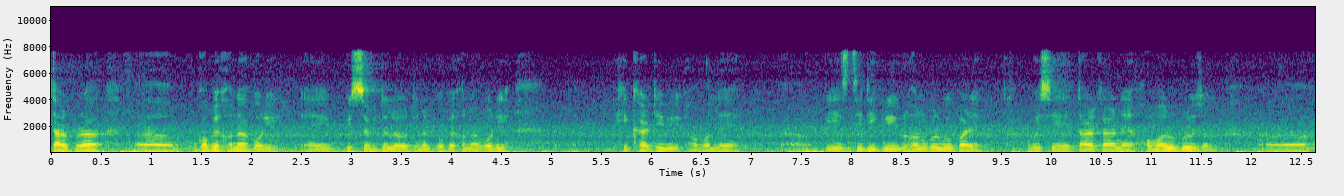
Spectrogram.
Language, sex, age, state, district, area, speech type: Assamese, male, 30-45, Assam, Kamrup Metropolitan, urban, spontaneous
